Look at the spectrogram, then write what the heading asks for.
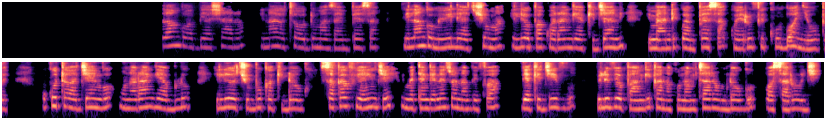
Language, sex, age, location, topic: Swahili, female, 50+, Kisumu, finance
